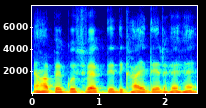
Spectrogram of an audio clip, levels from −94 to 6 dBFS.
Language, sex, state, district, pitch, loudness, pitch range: Hindi, male, Jharkhand, Deoghar, 120 Hz, -16 LUFS, 115-125 Hz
